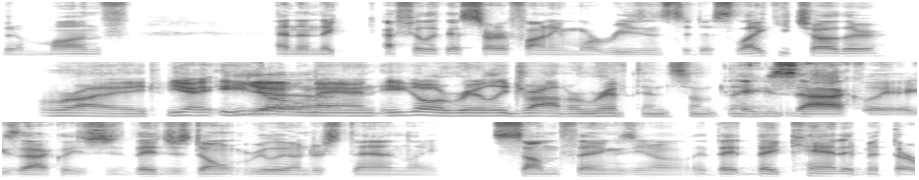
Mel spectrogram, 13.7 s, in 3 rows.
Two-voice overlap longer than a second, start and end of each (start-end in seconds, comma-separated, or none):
none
